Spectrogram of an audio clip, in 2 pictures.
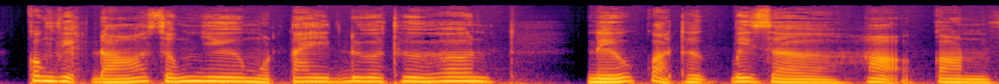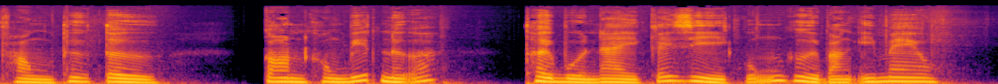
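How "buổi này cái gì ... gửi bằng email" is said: ordinary delivery, nothing marked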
